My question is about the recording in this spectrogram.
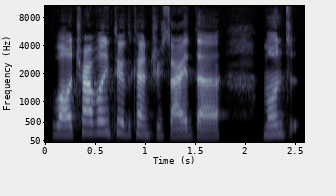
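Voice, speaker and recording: Bright, crisp-voiced woman. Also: medium pitch, brisk, dry recording. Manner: laughs often, jokey asides. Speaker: podcast co-host. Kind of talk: casual history podcast chat, reading notes.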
